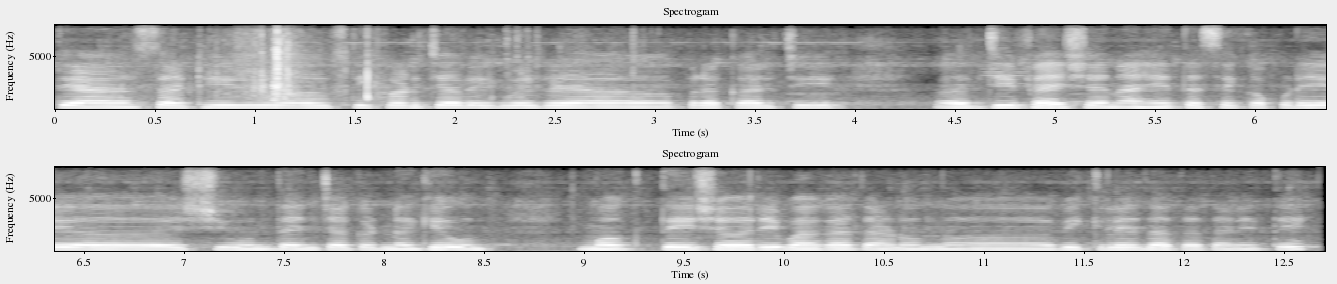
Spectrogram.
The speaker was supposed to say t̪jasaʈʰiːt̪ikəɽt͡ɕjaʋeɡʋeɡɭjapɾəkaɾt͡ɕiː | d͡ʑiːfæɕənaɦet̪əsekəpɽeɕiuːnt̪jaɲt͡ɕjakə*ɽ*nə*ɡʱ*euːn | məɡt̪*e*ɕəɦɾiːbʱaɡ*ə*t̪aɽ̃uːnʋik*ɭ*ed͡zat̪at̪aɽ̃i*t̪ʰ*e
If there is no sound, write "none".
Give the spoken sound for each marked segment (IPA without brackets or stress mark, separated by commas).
ɽ, ɡʱ, e, a, l, t̪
